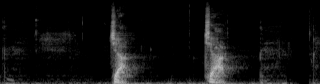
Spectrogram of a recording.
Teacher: Not a K sound, it's more of a G sound. It's more of a G sound that ends with a hard K. Jak, jak. It's a hybrid sound.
